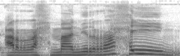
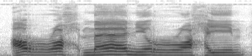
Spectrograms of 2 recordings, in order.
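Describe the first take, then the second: First: The r is pronounced light and thin. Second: The r is pronounced heavy and full. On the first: The speaker calls it wrong. "Tidak boleh" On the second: The speaker calls it right. "harus dibaca tebal"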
